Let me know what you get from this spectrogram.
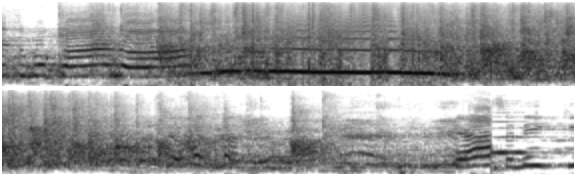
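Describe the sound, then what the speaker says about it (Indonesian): A classroom group claps hands during a teaching session, loud irregular clapping with voices and cheering over it, including a sustained shout, tapering before a sudden burst of sound at the close. "Beri tepuk tangan dong"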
